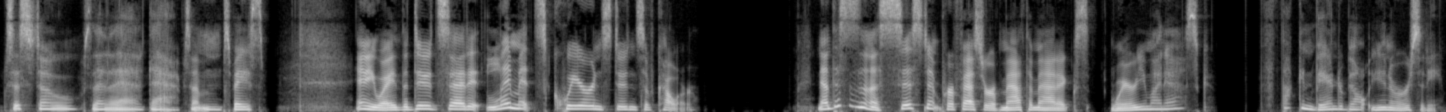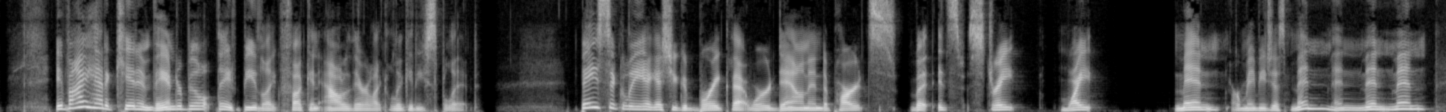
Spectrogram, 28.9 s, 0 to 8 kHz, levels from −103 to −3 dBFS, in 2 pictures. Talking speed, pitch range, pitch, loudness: 150 wpm, 150-220 Hz, 175 Hz, -19 LUFS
